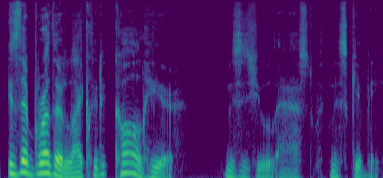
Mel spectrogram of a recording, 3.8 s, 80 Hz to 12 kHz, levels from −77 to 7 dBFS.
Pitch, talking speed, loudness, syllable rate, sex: 120 Hz, 190 wpm, -21 LUFS, 5.9 syllables/s, male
